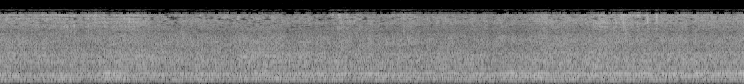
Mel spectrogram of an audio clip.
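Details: Honey bee buzzing: a dense, unbroken hum of many overlapping wingbeats, steady in loudness throughout, with a low drone and a fizzing upper wash and no other sounds.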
